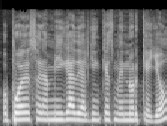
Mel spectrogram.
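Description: Moderately paced speech from a woman over a quiet background. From Mexico City. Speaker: pastor. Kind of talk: casual chat. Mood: reflective, personal story. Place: studio. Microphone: handheld.

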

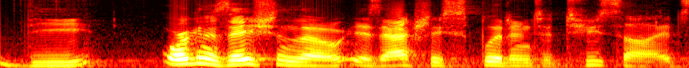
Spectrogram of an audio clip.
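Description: A man's pitch shifts in an ordinary way. He moves along at a fairly quick pace. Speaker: invited lecturer. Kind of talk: lecture. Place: hall. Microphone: lapel.

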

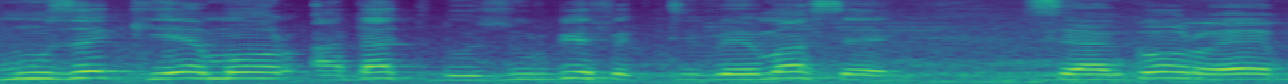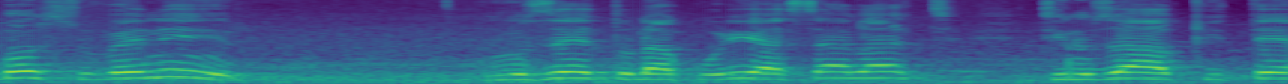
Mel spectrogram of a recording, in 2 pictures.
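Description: Against light background noise, a man speaks fairly slowly in a high pitch with fairly even intonation. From DR Congo. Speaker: political analyst. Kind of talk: talk show interview. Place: office.

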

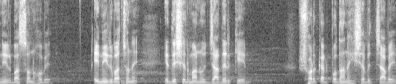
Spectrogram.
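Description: A man's voice at medium pitch, varying in an ordinary way. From Bangladesh. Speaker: Islamic preacher. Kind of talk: sermon. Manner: impassioned.

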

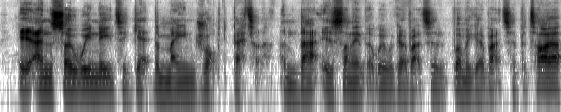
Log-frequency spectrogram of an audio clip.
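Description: A man with a fairly low pitch and ordinary pitch variation talks at a fairly quick pace, his fairly bright tone carrying a slightly husky edge.

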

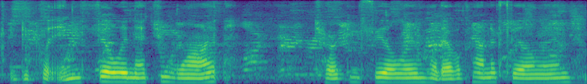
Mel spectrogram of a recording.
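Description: The pace is moderate. Noticeable background noise runs underneath. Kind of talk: casual cooking vlog chat. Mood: proud, pleased. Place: kitchen. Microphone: phone near.

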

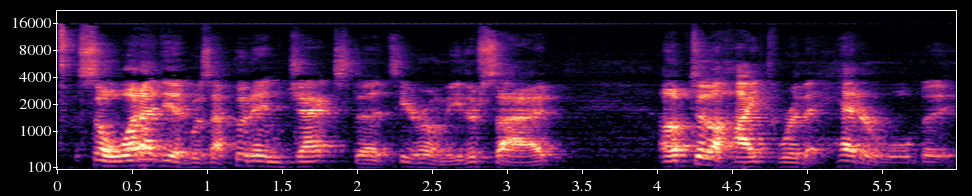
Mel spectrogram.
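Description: A man talks at a moderate pace. Room echo can be heard around his voice. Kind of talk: tutorial. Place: garage. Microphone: camera far.

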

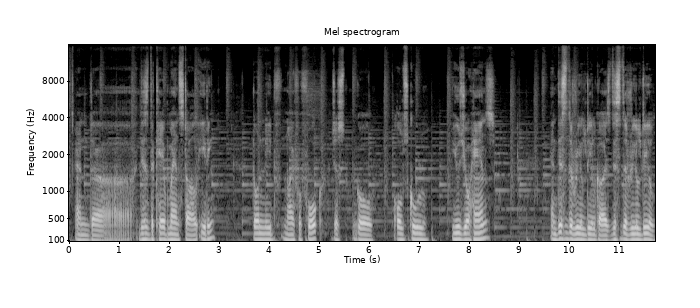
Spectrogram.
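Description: A man's monotone, flat delivery at a fairly slow pace, with long, frequent pauses, faint music in the background and a dry sound with no echo. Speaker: food vlogger. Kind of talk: casual vlog chat. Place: cafe. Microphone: phone near.

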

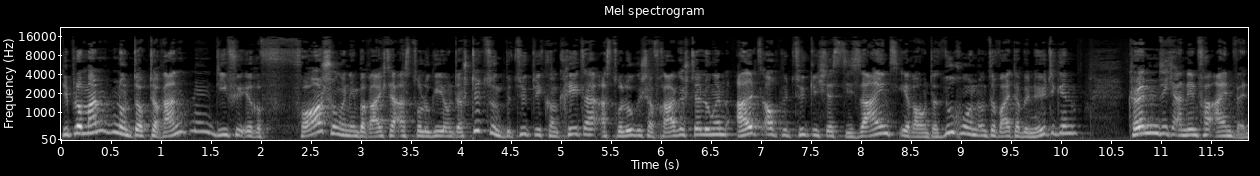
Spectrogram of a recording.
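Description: A man speaks at a high pitch and a fairly quick pace, with very wide pitch swings. The background is quiet. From Germany (Westphalia); Germany. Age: 60s. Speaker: astrologer; interviewee. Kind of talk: interview; interview answer. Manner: halting, with filler sounds. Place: home room. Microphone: webcam.

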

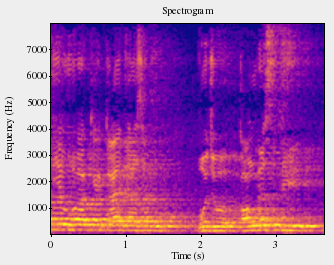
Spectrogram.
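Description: Male speech with strong room echo and light background noise. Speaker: guest. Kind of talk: public speech. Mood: earnest, storytelling about history. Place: hall. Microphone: pa.

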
